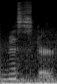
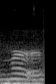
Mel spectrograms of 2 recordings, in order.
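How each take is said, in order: First: It is said as two full syllables. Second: It is said as one short syllable. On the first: The speaker calls it right. "we say mister" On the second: The speaker calls it wrong. "We don't say mer"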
